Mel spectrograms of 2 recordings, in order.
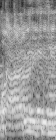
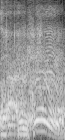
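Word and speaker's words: تعريف: bin Abdul Wahhab wa ta'rifin nasi biha amrun wajib. Ta'rifu, bukan ta'rifi. Bacanya salah itu, bacanya ta'rifi bukan ta'rifi. Oke. Amrun wajib. Bacanya salah itu. Ya, meskipun salah nanti kan bisa terjemahnya kan Ustaz.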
